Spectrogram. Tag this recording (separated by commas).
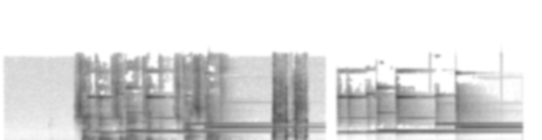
Throat clearing, Music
